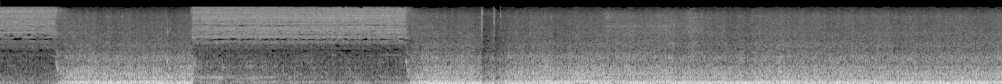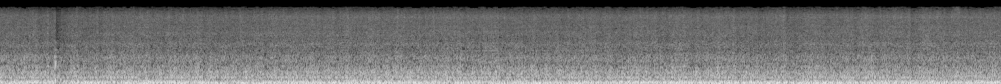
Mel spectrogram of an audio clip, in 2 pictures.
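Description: Two short blasts of hissing air or spray, the second lasting about two seconds, then a steady low motor drone that starts about four seconds in.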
